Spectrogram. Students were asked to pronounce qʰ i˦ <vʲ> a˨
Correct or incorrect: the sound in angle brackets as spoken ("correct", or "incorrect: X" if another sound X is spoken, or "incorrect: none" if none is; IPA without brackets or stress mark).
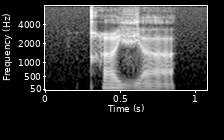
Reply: correct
